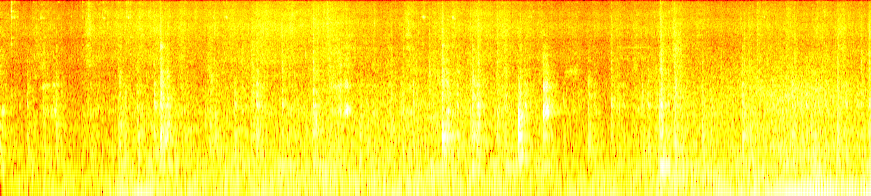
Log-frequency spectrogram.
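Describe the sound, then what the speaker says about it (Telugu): Moong dal being stirred into ponnaganti greens frying in a pan, with steady scraping and stirring strokes over a continuous close sizzle, no talking. "పెసరపప్పు వేసి బాగా ఇట్లా కలిదిప్పి"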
